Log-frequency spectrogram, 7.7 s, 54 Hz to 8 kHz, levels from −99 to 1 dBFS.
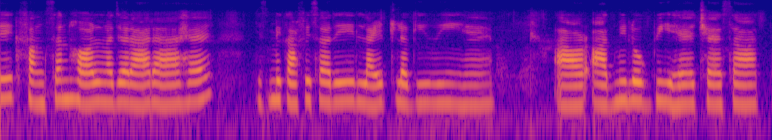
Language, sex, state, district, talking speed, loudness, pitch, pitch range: Hindi, female, Jharkhand, Sahebganj, 155 wpm, -33 LUFS, 200 Hz, 195-215 Hz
